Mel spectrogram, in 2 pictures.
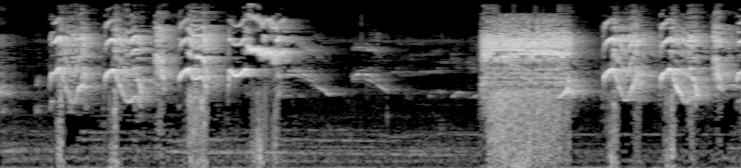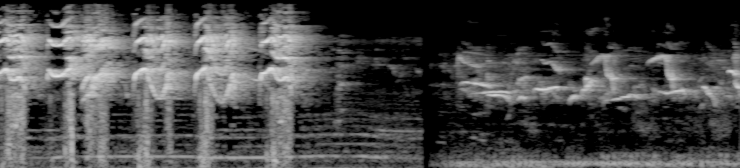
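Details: Oriental magpie-robin (kacer) rolling song with fill-in phrases to boost other kacer: a steady series of loud sharp whistled notes, about two to three per second, broken by a long harsh rasp, ending softer with low hum.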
